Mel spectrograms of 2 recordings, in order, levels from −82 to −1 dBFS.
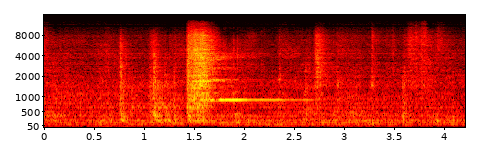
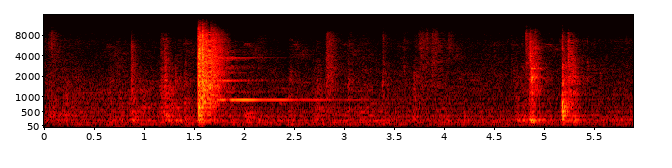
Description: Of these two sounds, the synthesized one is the first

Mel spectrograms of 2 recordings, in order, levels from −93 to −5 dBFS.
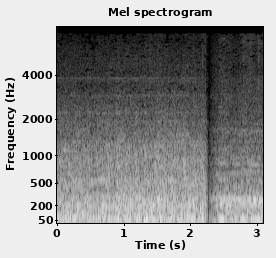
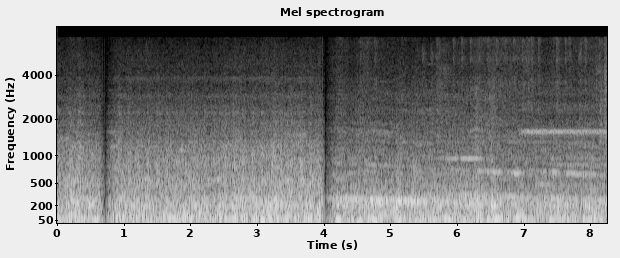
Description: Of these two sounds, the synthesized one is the second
